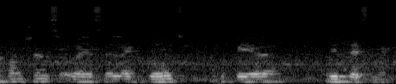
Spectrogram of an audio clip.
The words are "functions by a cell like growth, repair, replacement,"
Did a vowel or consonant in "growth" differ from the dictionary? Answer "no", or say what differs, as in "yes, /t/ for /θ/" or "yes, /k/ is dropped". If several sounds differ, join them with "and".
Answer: yes, /ɹ/ is dropped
